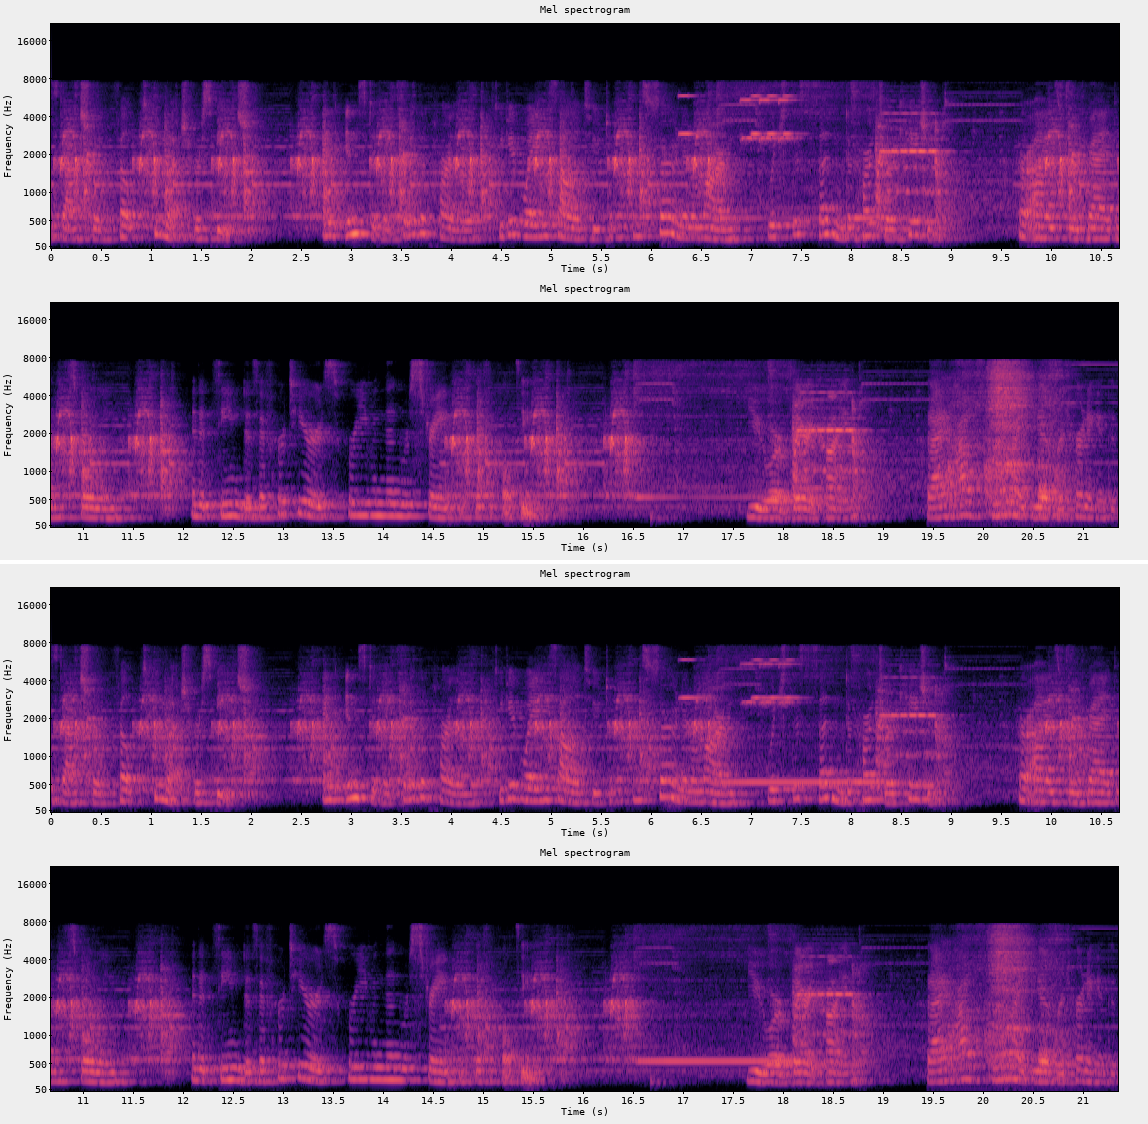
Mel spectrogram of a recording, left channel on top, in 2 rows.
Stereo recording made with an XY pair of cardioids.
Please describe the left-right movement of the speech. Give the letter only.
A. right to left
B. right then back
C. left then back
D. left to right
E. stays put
E.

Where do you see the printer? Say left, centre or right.
left.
